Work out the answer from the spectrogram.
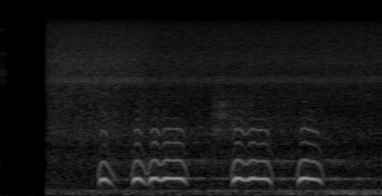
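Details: A Great Horned Owl gives a deep, soft series of five hoots in a stuttering rhythm, two short then longer ones, a quiet call that carries a long distance, over faint background hiss.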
